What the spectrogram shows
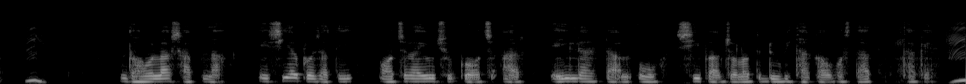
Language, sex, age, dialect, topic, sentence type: Bengali, male, 18-24, Rajbangshi, agriculture, statement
